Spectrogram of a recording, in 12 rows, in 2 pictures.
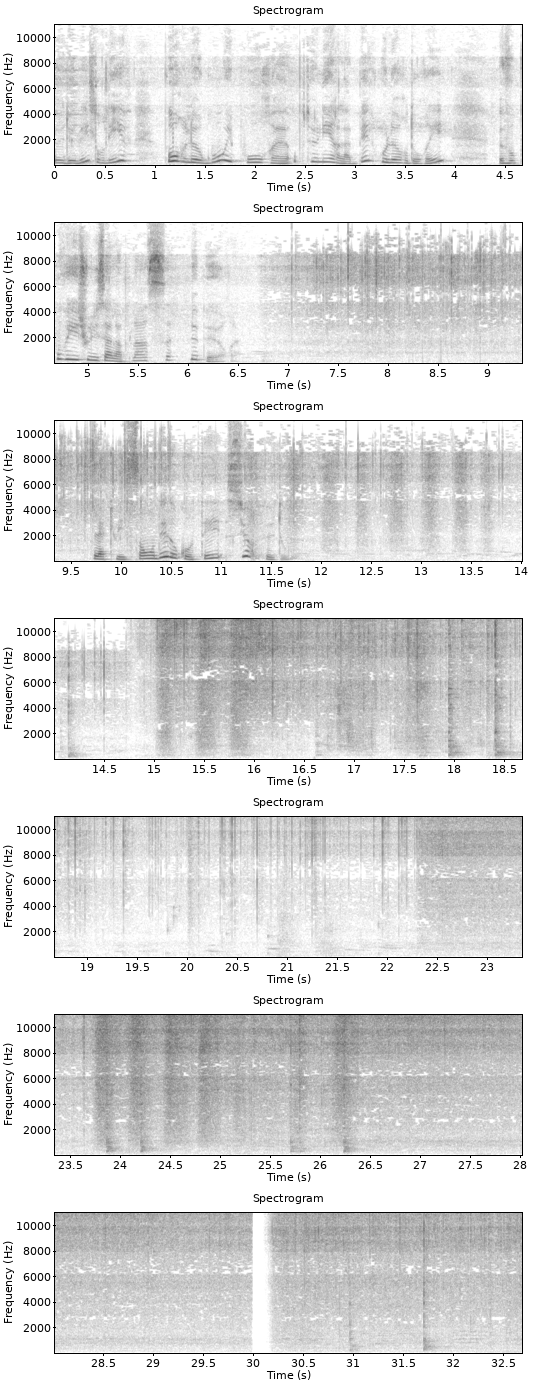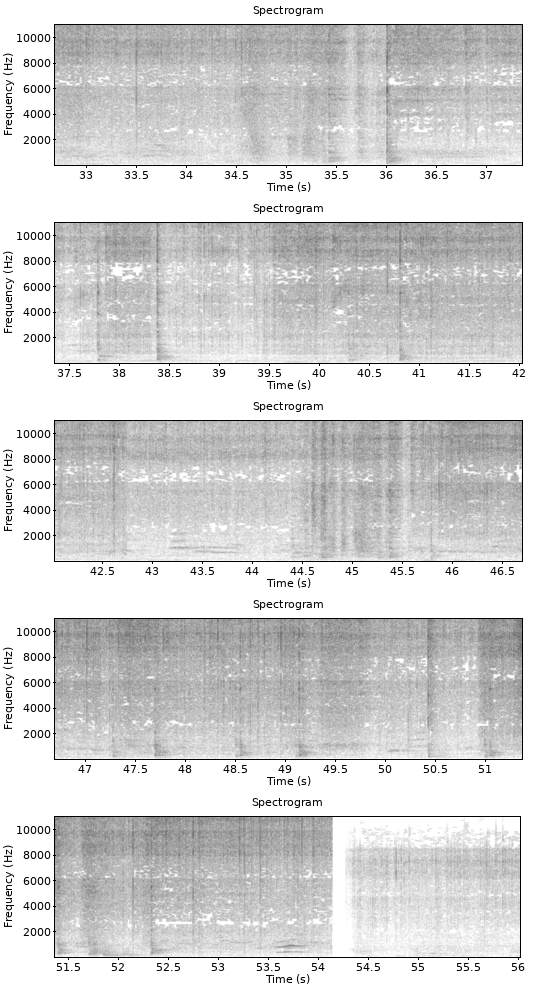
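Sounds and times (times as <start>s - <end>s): flatbread sizzling in a pan: 6.6s - 56.0s
spatula clicks and scrapes: 11.7s - 21.4s, 23.7s - 26.6s, 33.9s - 42.8s, 44.4s - 52.9s.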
